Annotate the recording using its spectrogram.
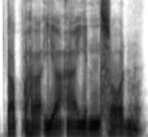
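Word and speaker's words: كهيعص: sampai yang lima huruf Kaf ha ya ain shod Ya seperti itulah pengucapannya gitu ya Kaf ha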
